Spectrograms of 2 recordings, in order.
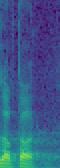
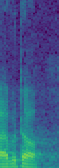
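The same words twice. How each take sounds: First: It is said in the speaker's own accent. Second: It is said with an American accent.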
